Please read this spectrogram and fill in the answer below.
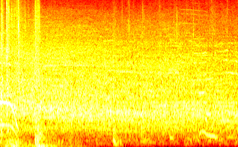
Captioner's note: crowd cheers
